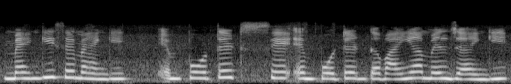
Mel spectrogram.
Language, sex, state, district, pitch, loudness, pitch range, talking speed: Hindi, female, Madhya Pradesh, Katni, 275 Hz, -13 LUFS, 255-290 Hz, 105 wpm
